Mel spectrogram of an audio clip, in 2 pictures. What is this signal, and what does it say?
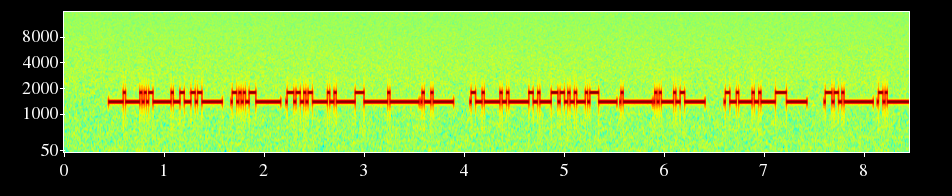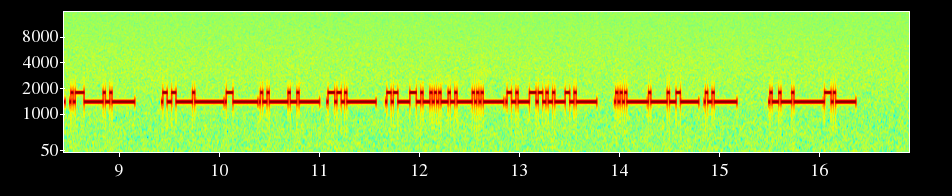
TTY/TDD text telephone tones (45.45 baud Baudot), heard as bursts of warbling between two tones, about 400 Hz shift, 1600 Hz centre. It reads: SULRM B9QC0 3XWC5 GE8M1 LNY60 06U1H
